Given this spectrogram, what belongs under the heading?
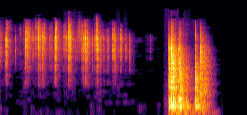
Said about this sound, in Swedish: Och du får, du får slå om de som inte är lyckade, eller hur? Du slår om alla tärningar.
